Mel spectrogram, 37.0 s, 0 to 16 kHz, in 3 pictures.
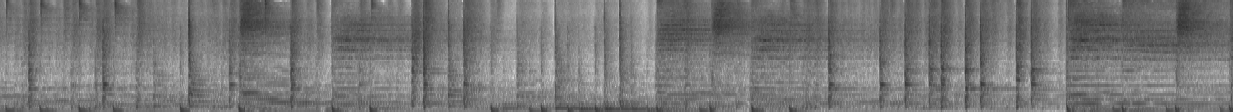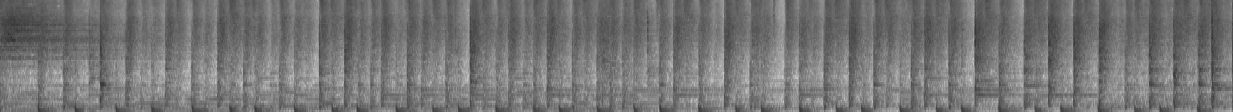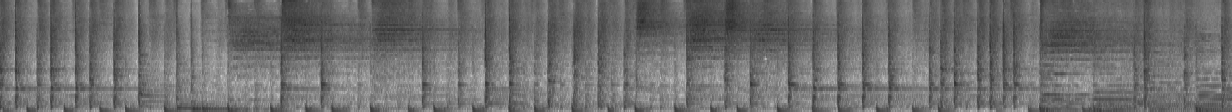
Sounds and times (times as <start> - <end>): Jazz: 0.0 - 36.9
Snare drum: 0.0 - 36.9.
